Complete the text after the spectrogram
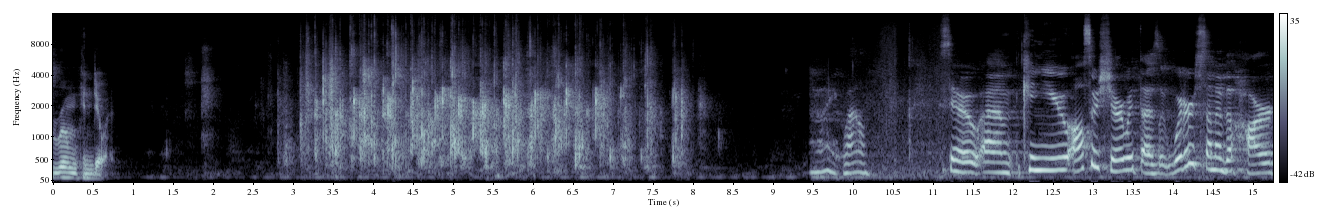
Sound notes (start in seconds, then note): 2.6 applause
